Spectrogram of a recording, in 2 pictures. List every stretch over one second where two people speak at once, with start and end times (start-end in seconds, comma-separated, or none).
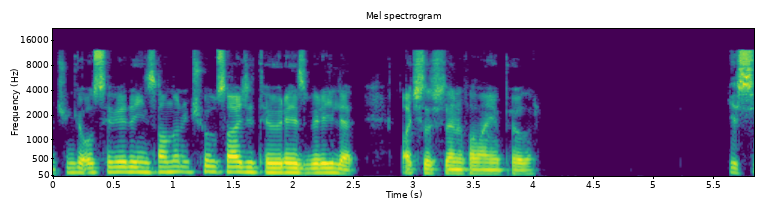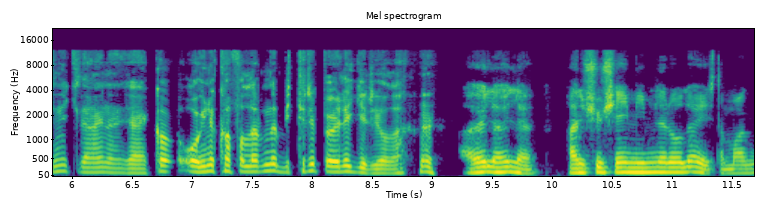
none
